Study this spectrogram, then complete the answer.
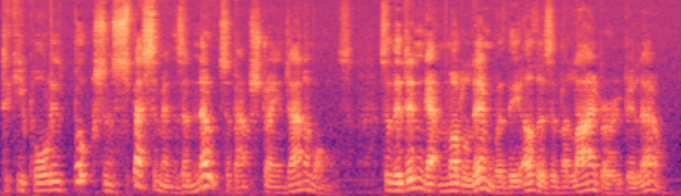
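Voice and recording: Lively-toned reading aloud in a natural voice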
